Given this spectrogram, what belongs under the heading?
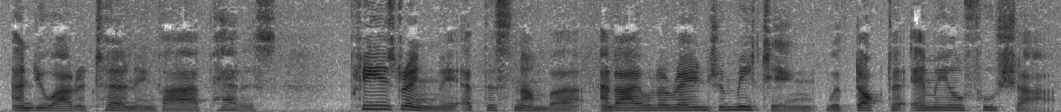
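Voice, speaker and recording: A grieving widow. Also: female voice, fairly low pitch, low-quality recording. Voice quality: earnest, restrained emotion. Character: grieving woman, the dead man's widow. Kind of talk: 1970s radio drama acting.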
